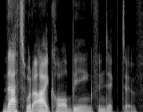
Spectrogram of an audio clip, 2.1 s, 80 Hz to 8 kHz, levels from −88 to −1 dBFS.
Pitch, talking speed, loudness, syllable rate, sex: 125 Hz, 170 wpm, -21 LUFS, 4.4 syllables/s, male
